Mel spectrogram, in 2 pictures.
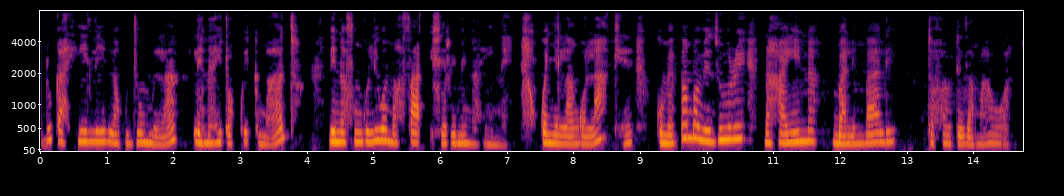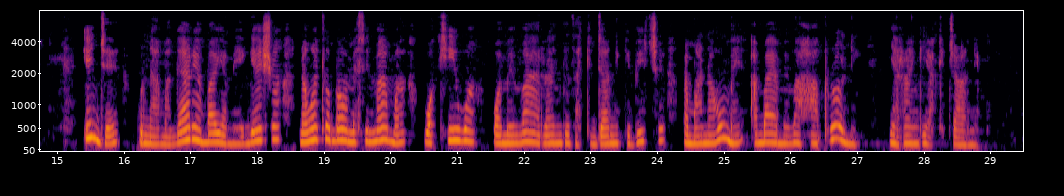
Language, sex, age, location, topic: Swahili, female, 25-35, Nairobi, finance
